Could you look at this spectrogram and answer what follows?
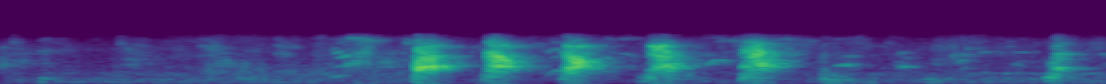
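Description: Small puppy barking: a quick run of five sharp barks starting about two seconds in, then one more near the end.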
